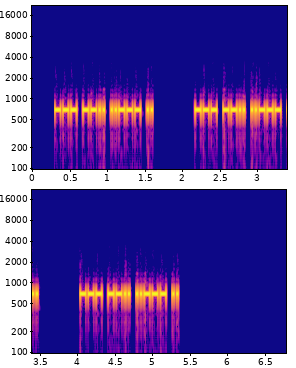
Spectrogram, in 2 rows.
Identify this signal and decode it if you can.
Morse code, heard as a keyed tone, about 41 wpm, 700 Hz. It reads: OZ2I OZ2I OZ2I
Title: DXCC-100 Call Signs - 4 Characters - Repeated 3x - 45wpm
